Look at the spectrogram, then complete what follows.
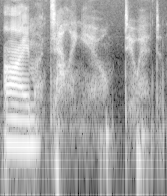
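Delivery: slow voiceless whisper. Real, not acted. Urging listeners to try it, whispering. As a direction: lean in and whisper the tip.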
